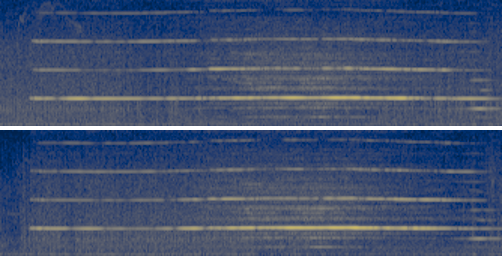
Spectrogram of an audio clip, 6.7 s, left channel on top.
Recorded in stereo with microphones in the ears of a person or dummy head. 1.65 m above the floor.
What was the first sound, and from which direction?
A flute, 20° right (ahead or behind).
